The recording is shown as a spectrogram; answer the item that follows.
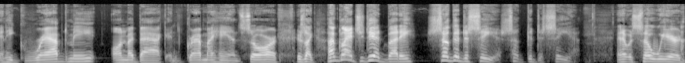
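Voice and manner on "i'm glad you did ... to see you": hearty presidential voice. Retelling a studio meeting, imitating George W. Bush. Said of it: "my George Bush was based on this".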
